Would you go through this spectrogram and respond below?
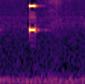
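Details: A single short, high electronic beep as a home blood pressure monitor is switched on by a seated, calm user before three measurements; power-on beep.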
